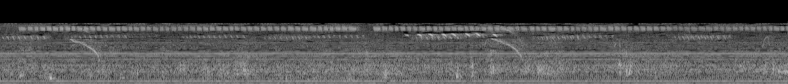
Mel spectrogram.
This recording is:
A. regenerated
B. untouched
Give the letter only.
B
